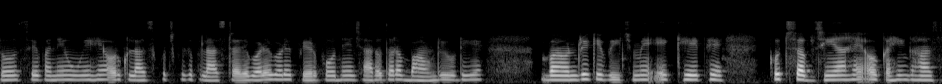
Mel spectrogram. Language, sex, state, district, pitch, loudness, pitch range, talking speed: Hindi, female, Uttar Pradesh, Hamirpur, 210 Hz, -22 LUFS, 200-220 Hz, 210 wpm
